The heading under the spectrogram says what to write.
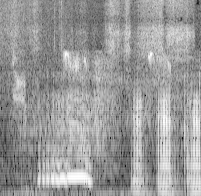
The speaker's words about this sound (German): Übersetzt heißt Wieshonk erst Keuch, dann Hub. Also das ist ein typischer Flusspferdruf. In dem Fall stammt das Pferd aus Mosambik.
